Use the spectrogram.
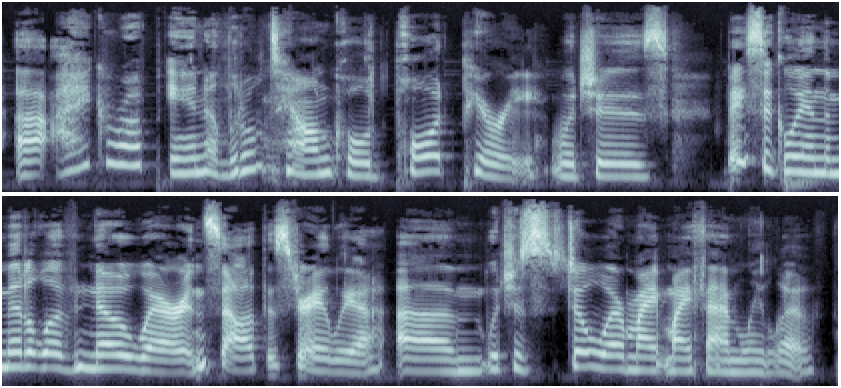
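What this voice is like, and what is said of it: Slight Australian accent. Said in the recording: “we hear a little accent ... I'm from Australia ... I like to think that I sound American these days”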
